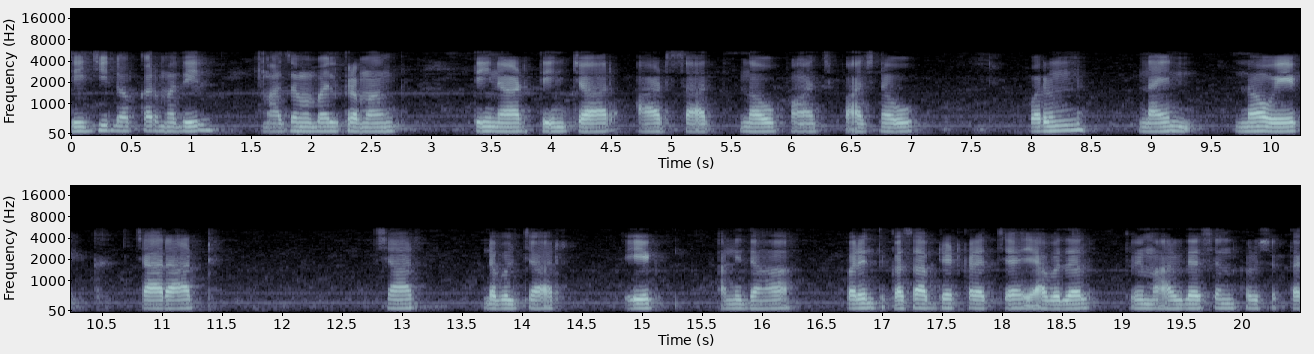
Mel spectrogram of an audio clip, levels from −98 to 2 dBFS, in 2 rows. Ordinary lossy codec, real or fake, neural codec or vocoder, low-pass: none; fake; vocoder, 44.1 kHz, 128 mel bands every 256 samples, BigVGAN v2; 5.4 kHz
